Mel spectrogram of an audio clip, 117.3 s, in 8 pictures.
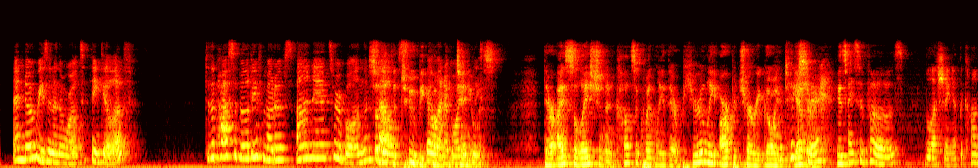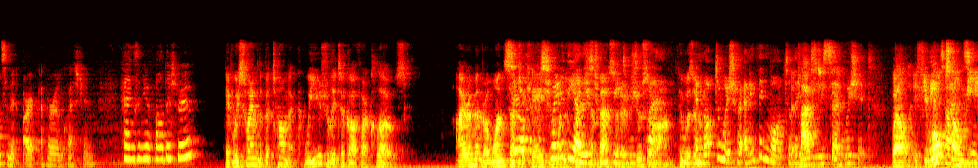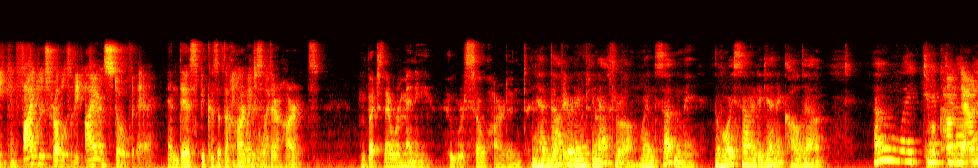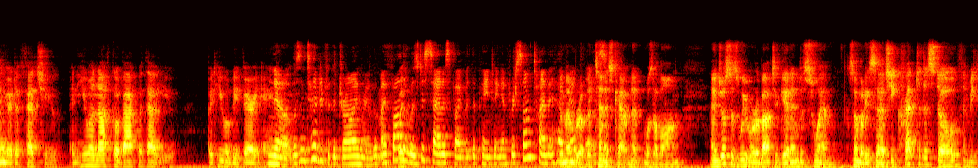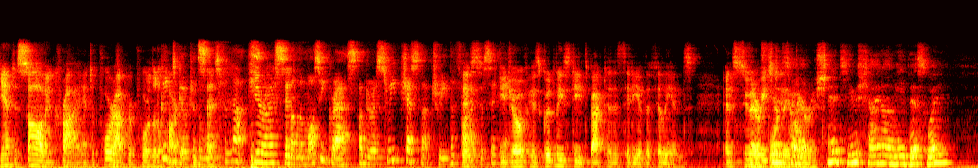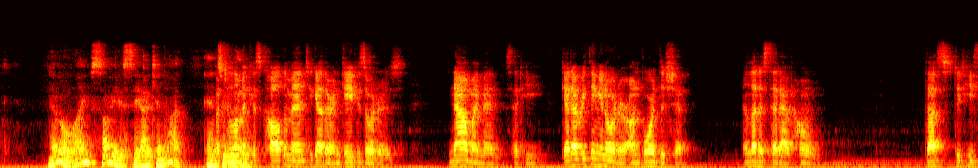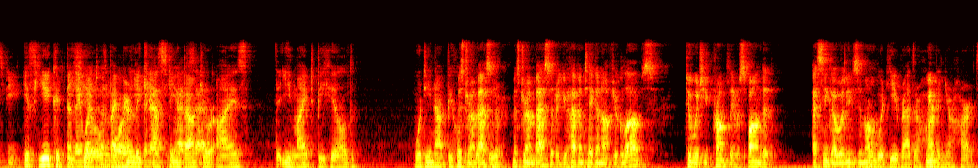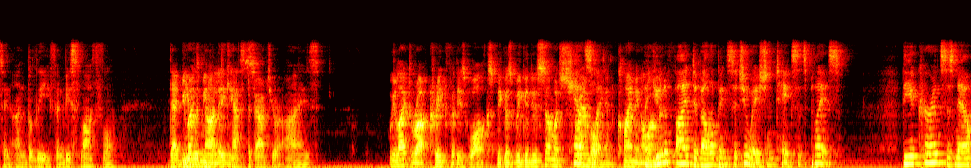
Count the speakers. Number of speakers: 9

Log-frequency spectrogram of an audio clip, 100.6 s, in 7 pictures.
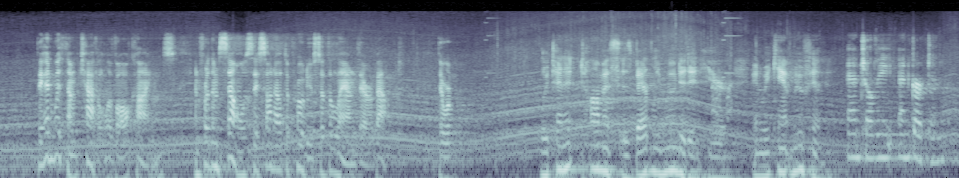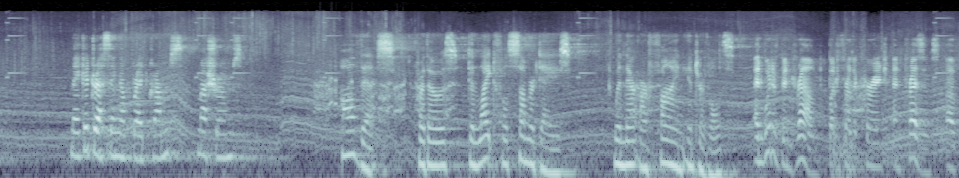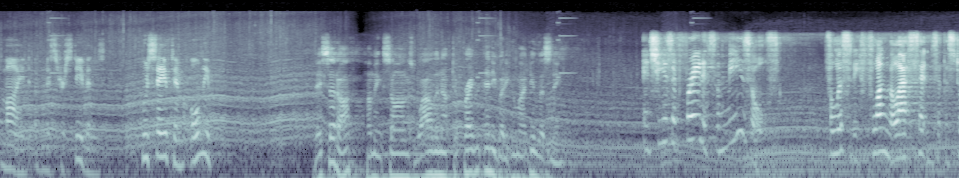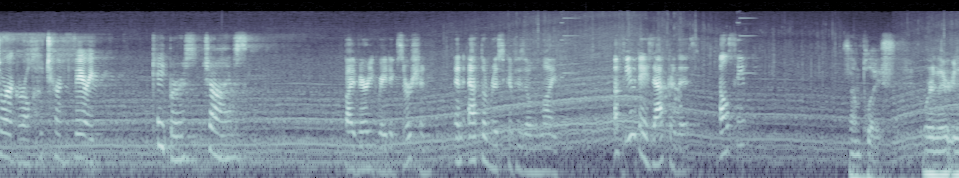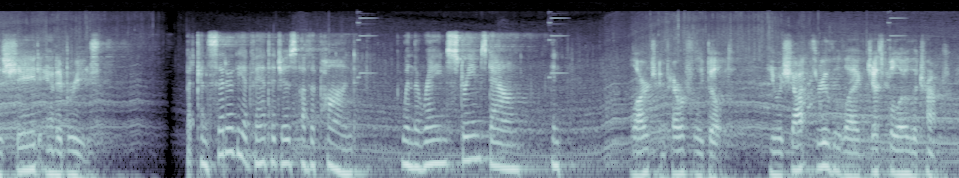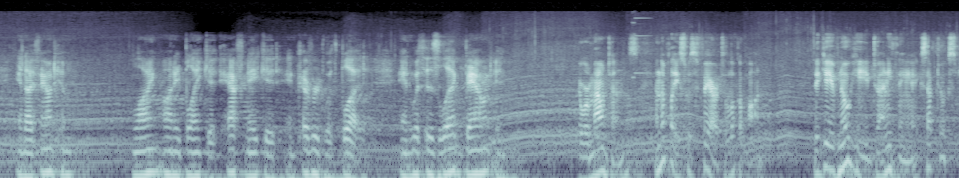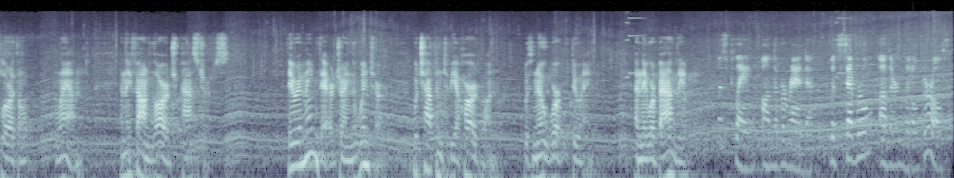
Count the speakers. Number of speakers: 7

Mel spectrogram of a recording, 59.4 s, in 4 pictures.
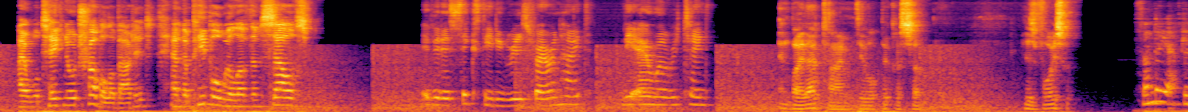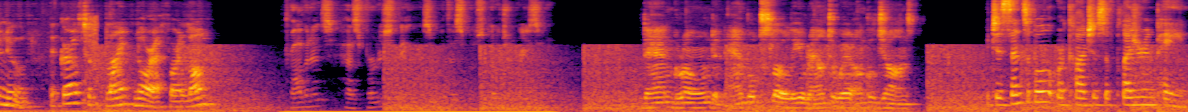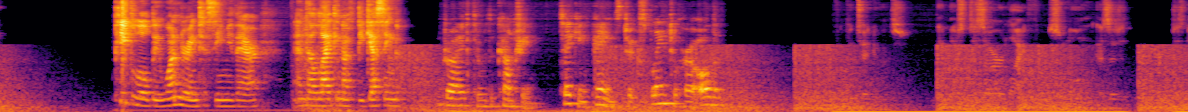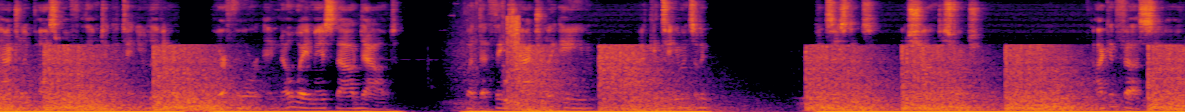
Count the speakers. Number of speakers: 8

